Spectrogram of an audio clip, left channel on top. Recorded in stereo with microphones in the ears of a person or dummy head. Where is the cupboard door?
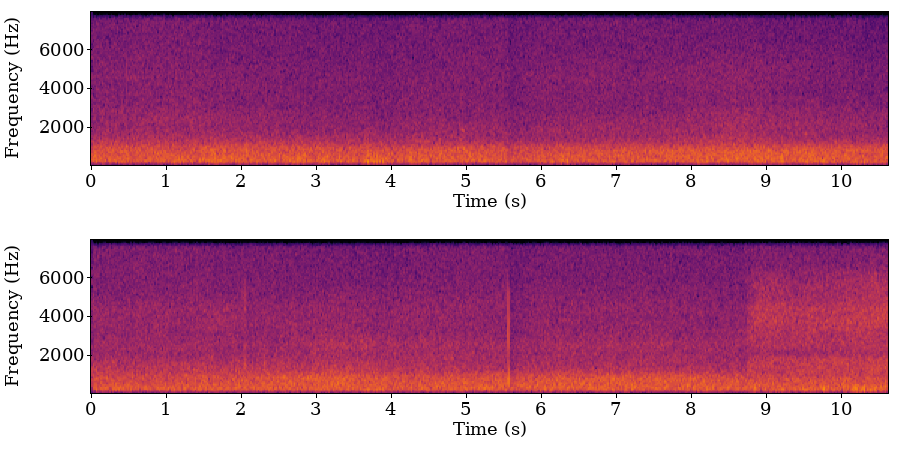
I don't hear a cupboard door.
